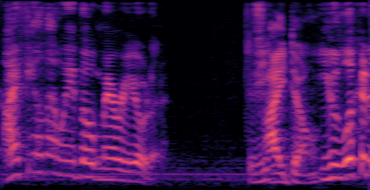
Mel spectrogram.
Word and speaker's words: Mariota: You pronounced his name wrong, by the way. I'm sorry, how is it? Mariota.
